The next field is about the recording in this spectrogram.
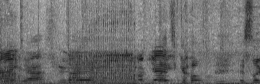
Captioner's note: power tool whirring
